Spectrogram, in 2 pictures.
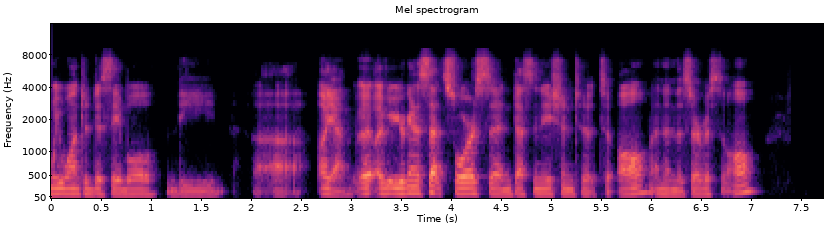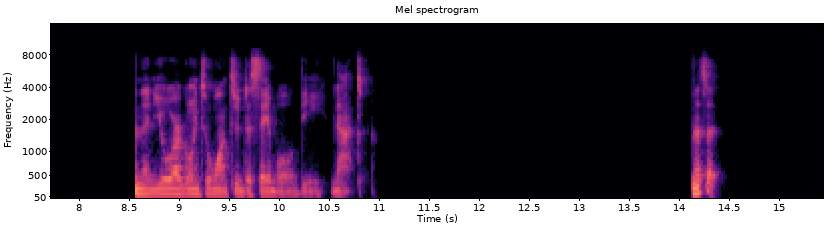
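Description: A young man talks calmly through a microphone.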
